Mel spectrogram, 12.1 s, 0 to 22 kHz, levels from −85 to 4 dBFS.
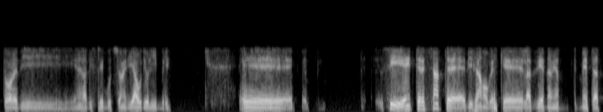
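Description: Tandem speech coding runs through the whole clip. The speech sounds rough, muffled and warbly, with nothing above 3.8 kHz. That fits about four speech codecs in a row, ending in AMR-NB. Each one recoded the previous one's damage.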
